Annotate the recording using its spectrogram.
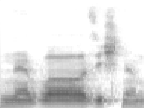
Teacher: İkinci hecanın saiti uzun tələffüz olunur.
